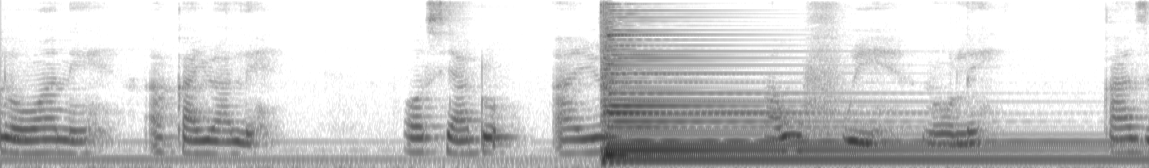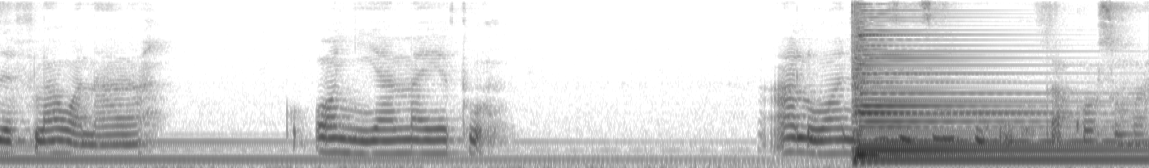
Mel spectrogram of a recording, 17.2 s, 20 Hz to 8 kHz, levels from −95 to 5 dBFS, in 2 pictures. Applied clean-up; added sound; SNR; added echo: none; Acoustic guitar; -5 dB; none.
